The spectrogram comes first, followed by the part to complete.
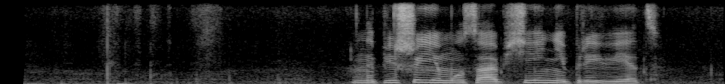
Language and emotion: Russian, neutral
